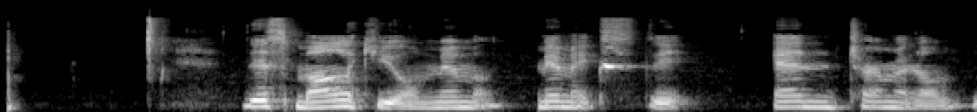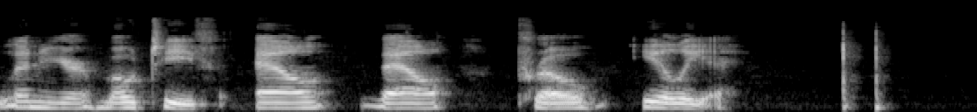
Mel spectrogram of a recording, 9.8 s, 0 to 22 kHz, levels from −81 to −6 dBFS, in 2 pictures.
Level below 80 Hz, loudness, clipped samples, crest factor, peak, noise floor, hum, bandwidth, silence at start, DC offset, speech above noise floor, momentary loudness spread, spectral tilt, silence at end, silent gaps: -66 dBFS; -19 LUFS; under 0.1%; 20 dB; 0 dBFS; -70 dBFS; none; 11.5 kHz; 0.05 s; under 0.1%; 52 dB; 12 LU; -4.5 dB/octave; 0.45 s; none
